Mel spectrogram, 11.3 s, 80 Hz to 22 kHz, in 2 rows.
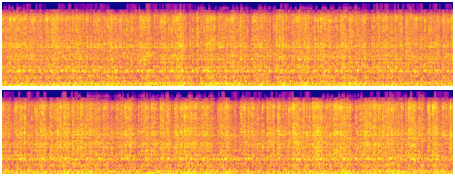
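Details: Boosted V8 with a new cam, fired up after a repair and before warm-up; it had earlier hit 23 psi and blown a coupler. A deep, lumpy idle lopes steadily with no misses or knocks: a normal idle with a choppy cam.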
